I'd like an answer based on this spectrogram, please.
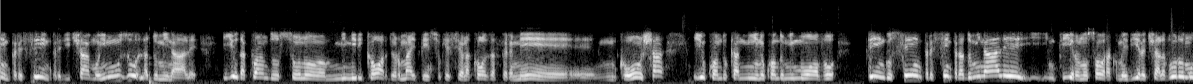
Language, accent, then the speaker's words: Italian; Genoa, Liguria, Italy; Poi da buon genovese, ahimè, anche la focaccia ho dovuto cominciare un po' ad abbassarne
